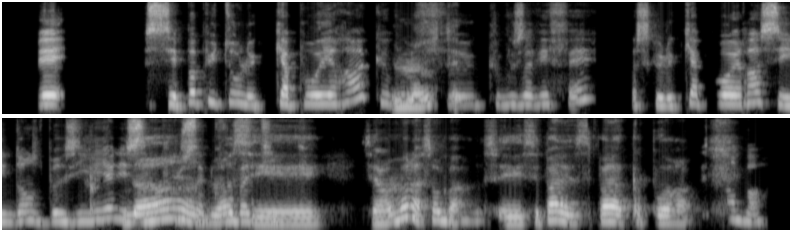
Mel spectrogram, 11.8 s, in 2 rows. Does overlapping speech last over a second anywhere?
Yes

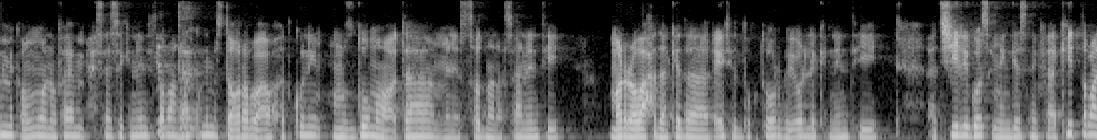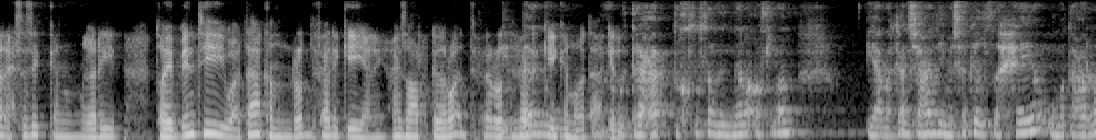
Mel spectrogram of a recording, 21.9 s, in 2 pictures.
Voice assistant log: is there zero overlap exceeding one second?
No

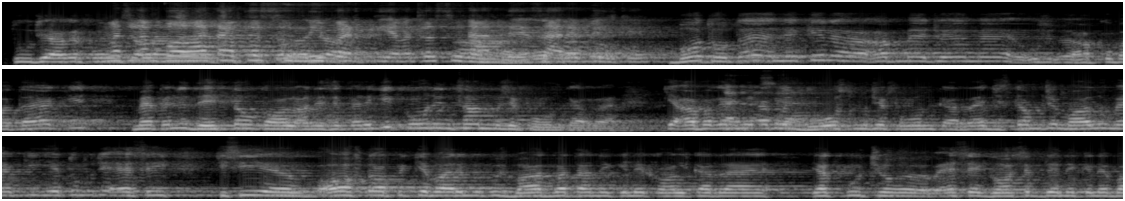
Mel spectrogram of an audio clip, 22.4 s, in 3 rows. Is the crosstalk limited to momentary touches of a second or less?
No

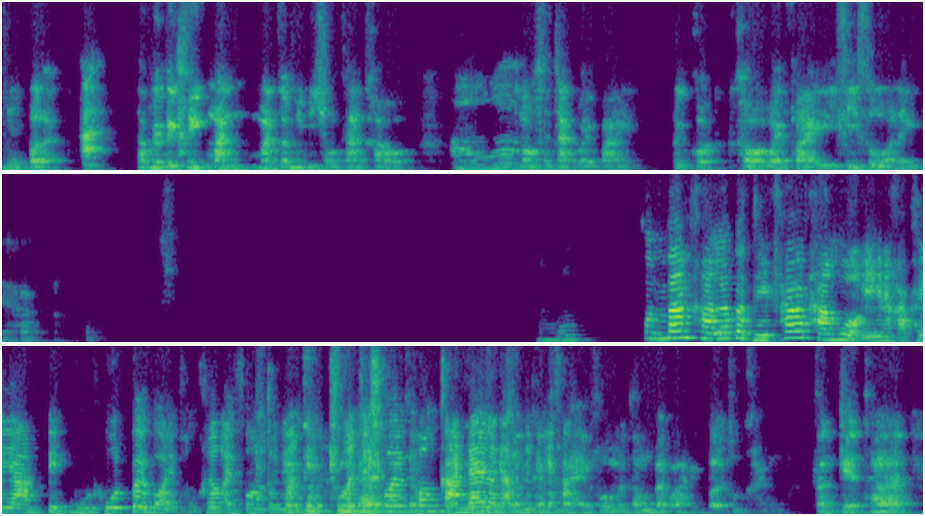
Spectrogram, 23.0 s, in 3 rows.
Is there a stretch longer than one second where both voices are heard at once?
Yes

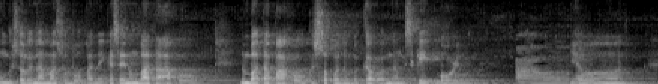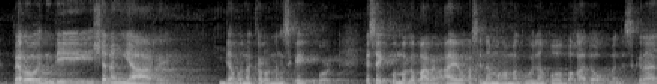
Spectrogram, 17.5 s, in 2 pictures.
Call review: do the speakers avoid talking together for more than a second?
Yes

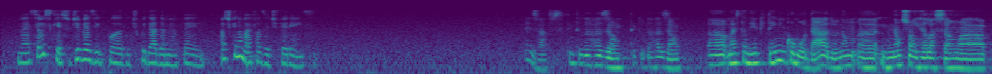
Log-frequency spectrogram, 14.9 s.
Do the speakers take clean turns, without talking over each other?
Yes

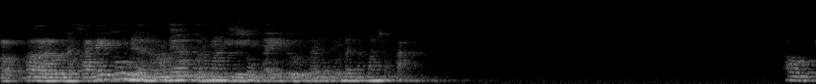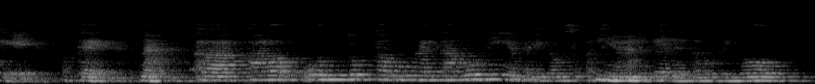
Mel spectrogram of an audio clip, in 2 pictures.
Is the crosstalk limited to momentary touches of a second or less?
No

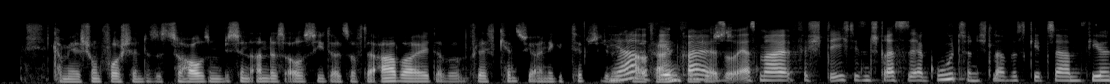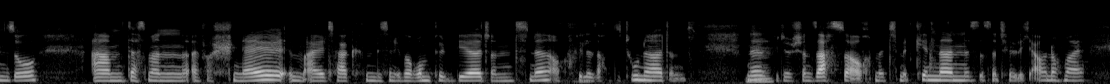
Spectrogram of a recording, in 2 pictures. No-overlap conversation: No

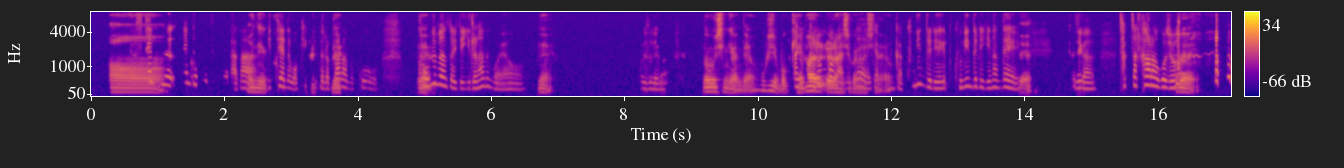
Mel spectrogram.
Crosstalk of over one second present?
Yes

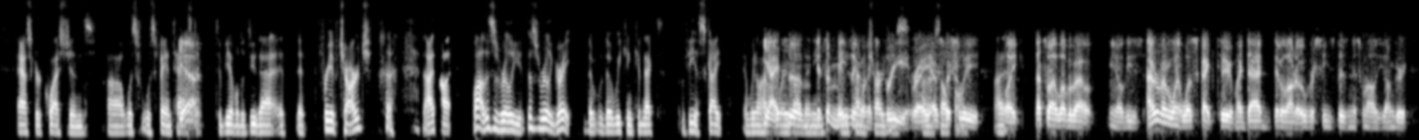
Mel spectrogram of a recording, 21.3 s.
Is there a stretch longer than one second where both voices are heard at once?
Yes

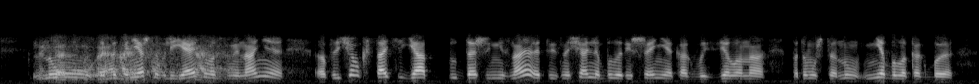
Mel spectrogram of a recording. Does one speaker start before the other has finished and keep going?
Yes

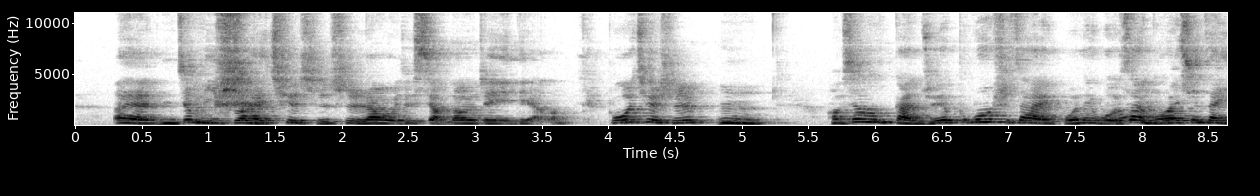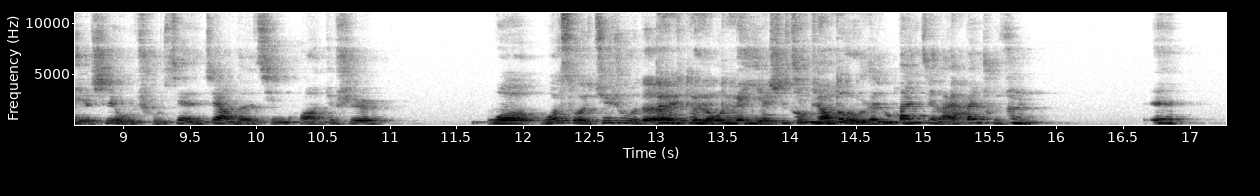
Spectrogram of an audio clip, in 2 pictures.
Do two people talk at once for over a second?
Yes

